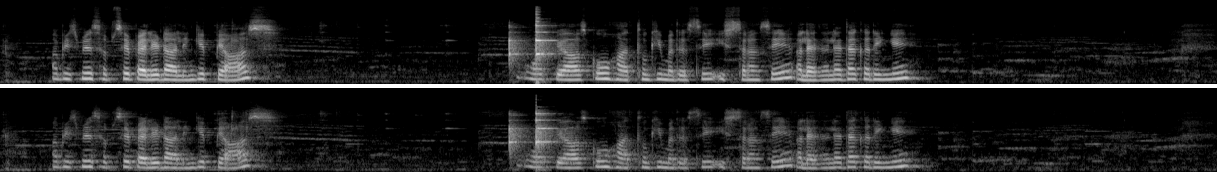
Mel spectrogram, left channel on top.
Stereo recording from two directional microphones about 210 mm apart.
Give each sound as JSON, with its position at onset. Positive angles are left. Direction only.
{"t": 0.5, "sound": "speech", "side_deg": 45}
{"t": 5.3, "sound": "speech", "side_deg": 45}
